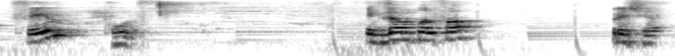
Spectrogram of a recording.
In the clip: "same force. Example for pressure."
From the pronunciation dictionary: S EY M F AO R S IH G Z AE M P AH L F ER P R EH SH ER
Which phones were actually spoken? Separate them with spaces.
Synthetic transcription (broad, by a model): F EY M P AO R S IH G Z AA M P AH L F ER P R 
